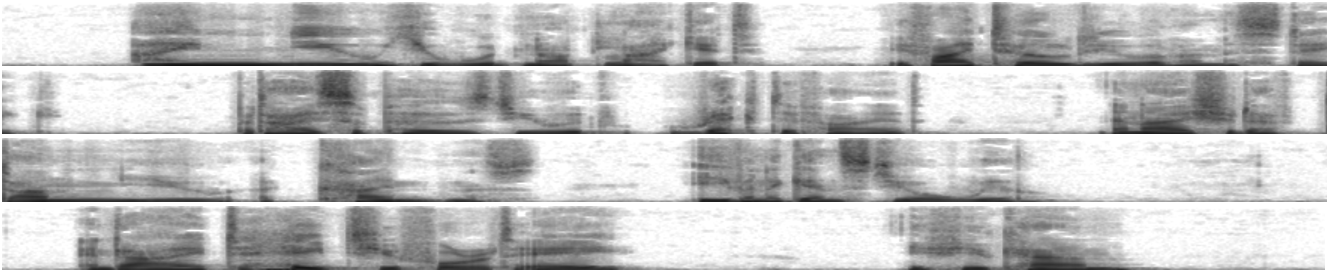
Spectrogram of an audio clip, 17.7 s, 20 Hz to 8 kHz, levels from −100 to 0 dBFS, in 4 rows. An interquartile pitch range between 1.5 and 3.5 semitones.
No: average, 4.5 semitones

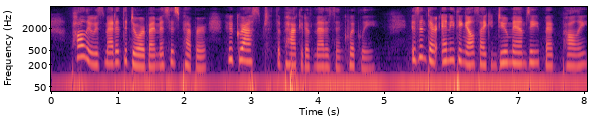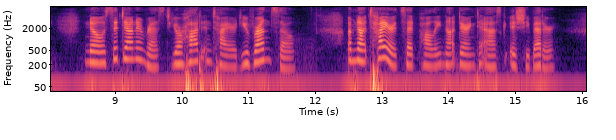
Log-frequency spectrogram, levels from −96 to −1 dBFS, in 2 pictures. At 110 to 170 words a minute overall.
No: average, 185 wpm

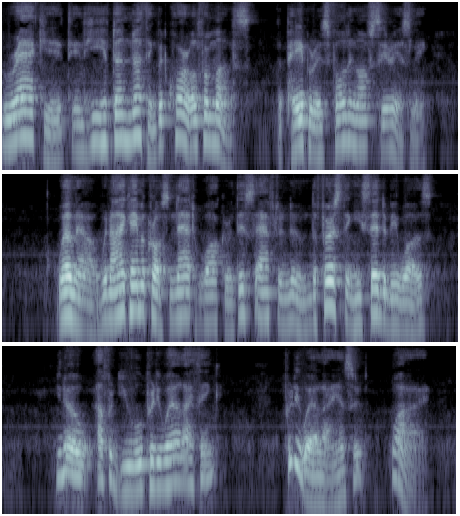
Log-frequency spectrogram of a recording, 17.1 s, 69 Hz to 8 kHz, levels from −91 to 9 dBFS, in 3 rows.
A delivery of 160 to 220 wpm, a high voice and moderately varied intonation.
No: average, 165 wpm; medium, 140 Hz; average, 4.7 semitones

